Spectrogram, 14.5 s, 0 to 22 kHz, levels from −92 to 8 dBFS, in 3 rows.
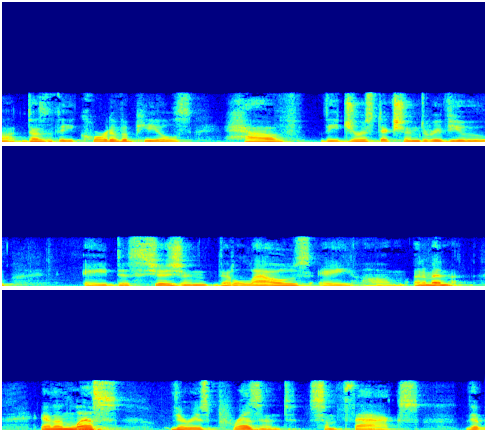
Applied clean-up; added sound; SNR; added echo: none; none; none; none.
